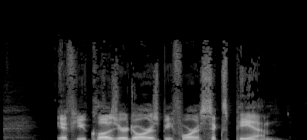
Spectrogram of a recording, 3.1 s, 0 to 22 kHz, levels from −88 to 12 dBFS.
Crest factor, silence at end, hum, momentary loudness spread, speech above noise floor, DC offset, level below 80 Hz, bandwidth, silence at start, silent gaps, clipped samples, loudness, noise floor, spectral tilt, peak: 20 dB; 0.35 s; none; 7 LU; 37 dB; under 0.1%; -58 dBFS; 16 kHz; 0.55 s; none; under 0.1%; -21 LUFS; -59 dBFS; -4.5 dB/octave; -2 dBFS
